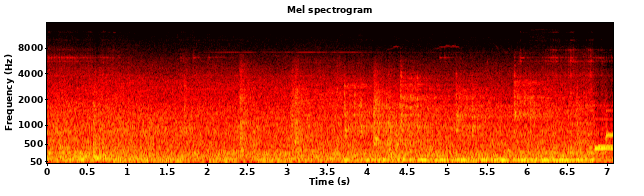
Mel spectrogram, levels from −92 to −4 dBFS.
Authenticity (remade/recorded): recorded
